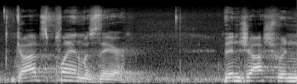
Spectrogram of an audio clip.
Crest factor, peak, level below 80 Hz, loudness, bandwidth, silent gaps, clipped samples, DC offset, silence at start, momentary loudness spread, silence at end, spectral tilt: 12 dB; 0 dBFS; -56 dBFS; -12 LUFS; 17 kHz; none; under 0.1%; under 0.1%; 0 s; 14 LU; 0 s; -4 dB/octave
